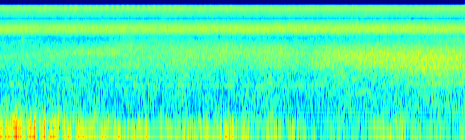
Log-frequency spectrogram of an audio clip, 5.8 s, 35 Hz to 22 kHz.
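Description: Airbus A321neo airliner's jet engines at taxi power, a steady rushing hiss that swells about four seconds in as the aircraft turns toward the runway. Wind buffets the microphone with low rumbles in the first two seconds.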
